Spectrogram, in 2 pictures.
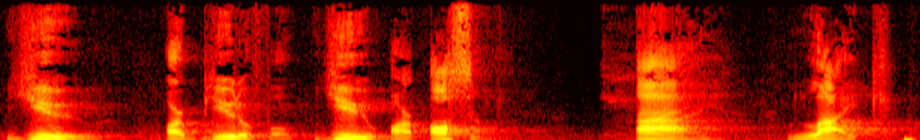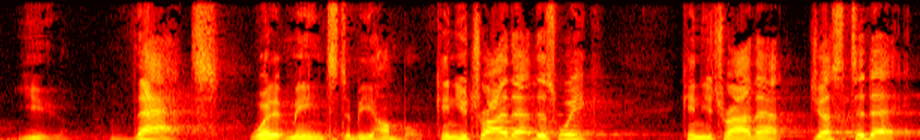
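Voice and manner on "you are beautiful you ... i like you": low, measured words with pauses; sincere compliment. Shown as a demonstration. Telling children what to say to somebody else, sincere and low. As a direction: give each word room, meant for the other person. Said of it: "look at somebody else and say".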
